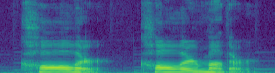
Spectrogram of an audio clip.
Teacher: Her changes to You basically just drop the H sound and reduce that to just almost like or.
